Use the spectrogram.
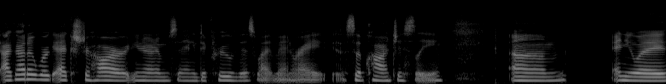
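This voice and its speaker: A hoarse young woman with a raspy voice, talking casually and candidly to camera on her vlog, full of fillers and swearing. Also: fairly low pitch, dry recording, studio quality. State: hoarse from an allergic reaction. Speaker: vlogger.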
